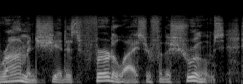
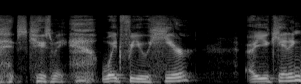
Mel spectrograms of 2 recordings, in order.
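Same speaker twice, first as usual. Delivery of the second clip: ordinary talk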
